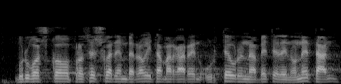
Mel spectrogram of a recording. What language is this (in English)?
Basque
